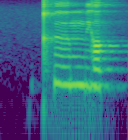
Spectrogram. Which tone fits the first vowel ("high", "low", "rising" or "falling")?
low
